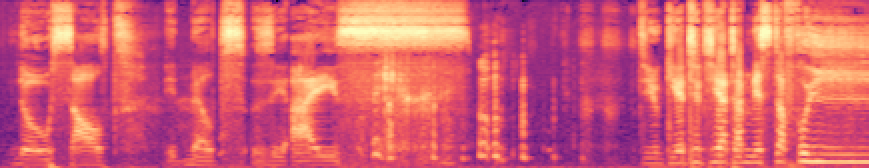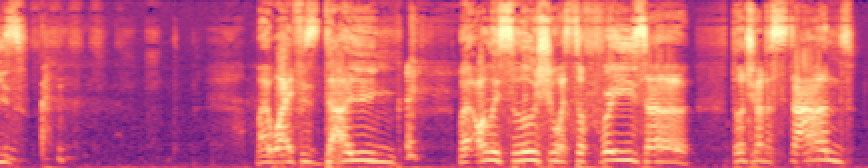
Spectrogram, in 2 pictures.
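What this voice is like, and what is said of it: Imitates Mr. Freeze character voice. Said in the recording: “You actually do a really good impression.”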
